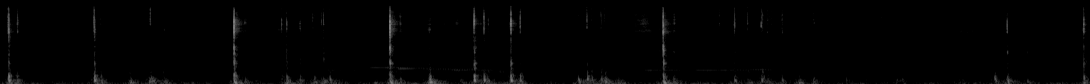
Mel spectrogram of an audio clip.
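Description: Typing on a computer keyboard: irregular, scattered keystrokes with short pauses between bursts, a few clacks louder than the rest.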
